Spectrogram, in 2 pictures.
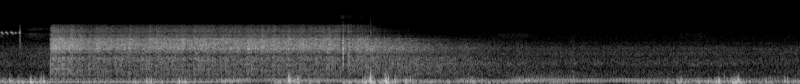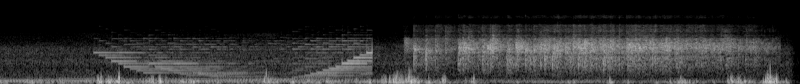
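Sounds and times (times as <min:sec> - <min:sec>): snare drumroll: 0:00.5 - 0:04.8
explosion rumble with thuds: 0:00.5 - 0:05.6.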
